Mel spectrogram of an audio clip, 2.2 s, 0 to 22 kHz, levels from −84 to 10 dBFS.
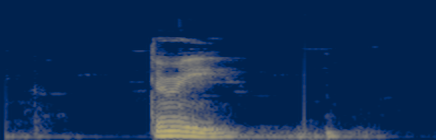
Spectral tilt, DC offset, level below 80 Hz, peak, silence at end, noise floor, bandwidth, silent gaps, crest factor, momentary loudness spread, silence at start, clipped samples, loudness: -7 dB/octave; under 0.1%; -60 dBFS; -6 dBFS; 0.5 s; -63 dBFS; 7.6 kHz; none; 20 dB; 21 LU; 0.75 s; under 0.1%; -21 LUFS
